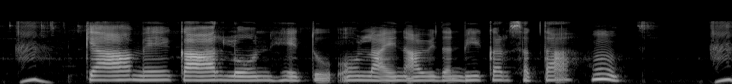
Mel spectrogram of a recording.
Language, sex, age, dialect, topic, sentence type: Hindi, female, 36-40, Garhwali, banking, question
